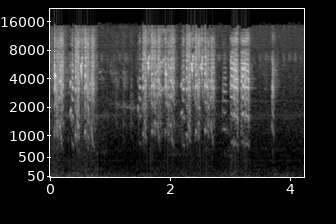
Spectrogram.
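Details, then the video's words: Calling to a female, a male zebra finch gives short, buzzy, scratchy bursts in quick succession, several tight clusters of harsh nasal notes, ending with a single isolated chip. "the sound of a male zebra finch calling a female bird"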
